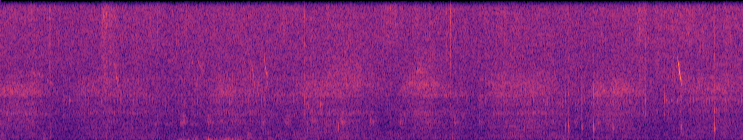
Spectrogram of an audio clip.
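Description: Cows tear and munch grass close by.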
